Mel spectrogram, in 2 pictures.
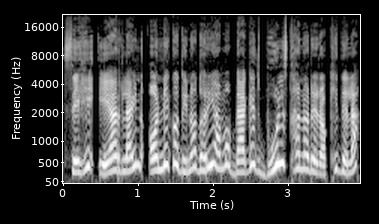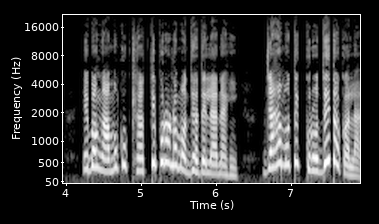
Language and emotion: Odia, angry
